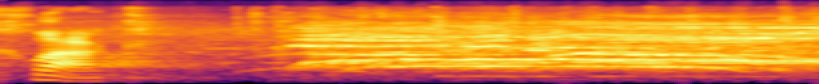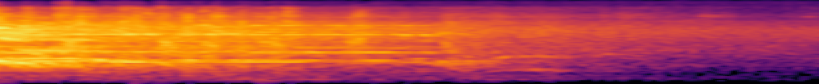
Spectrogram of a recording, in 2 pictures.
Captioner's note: audience cheers and applauds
